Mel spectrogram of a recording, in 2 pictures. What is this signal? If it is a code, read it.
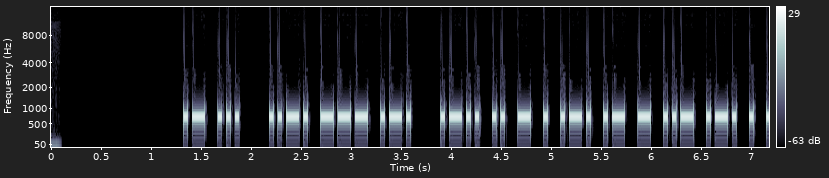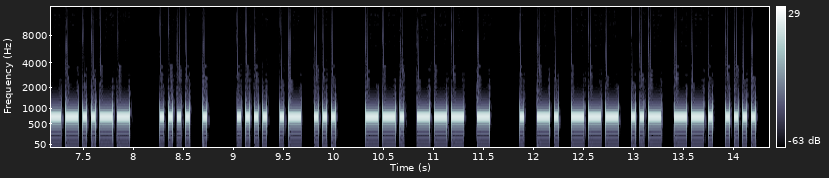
Morse code, heard as a keyed tone, about 28 wpm, 700 Hz. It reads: AS FOR LITERATURE, HE HAS GOT ENOUGH
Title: Sentences from Top 1000 Words - Review Part 3 - 28wpm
